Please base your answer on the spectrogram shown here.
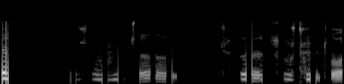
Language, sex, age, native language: Icelandic, male, 7, Icelandic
